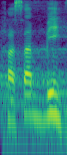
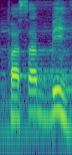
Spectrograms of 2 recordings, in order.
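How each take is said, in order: Both takes have the same delivery.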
